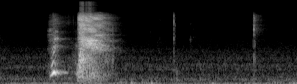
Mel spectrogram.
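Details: Person with a very bad cold, sick, at 3 a.m.: a quick inward gasp followed by one loud, explosive sneeze, then quiet.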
